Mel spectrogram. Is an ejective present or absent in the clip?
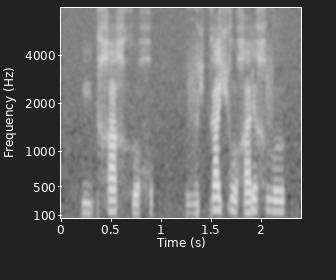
absent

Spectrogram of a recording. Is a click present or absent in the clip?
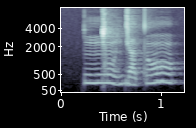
present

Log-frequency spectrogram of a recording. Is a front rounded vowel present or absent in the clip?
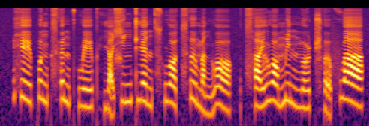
absent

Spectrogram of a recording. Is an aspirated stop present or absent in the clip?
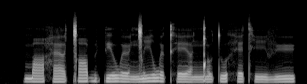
present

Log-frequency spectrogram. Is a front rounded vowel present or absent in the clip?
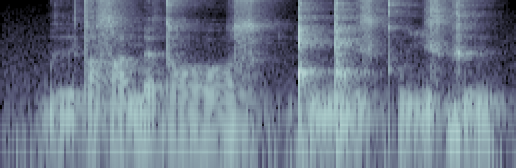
absent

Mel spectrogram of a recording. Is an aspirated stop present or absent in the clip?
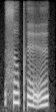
present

